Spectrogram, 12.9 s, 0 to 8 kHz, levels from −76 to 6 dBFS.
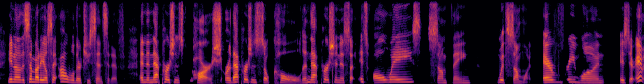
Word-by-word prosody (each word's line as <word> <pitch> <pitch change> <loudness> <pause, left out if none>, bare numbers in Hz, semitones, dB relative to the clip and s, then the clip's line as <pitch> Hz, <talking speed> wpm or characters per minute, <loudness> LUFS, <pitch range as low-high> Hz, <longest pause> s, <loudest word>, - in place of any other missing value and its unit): you 245 - +4
know, 230 -1 +1
that 215 - -1
somebody'll 230 -4 +5
say, 220 0 +2
"Oh, 275 -2 +2
well, 210 -3 -8
they're 180 -2 -5
too 175 0 -4
sensitive," 140 -3 -2 0.3
and 220 0 +1
then, 210 0 -2
"That 230 +1 +5
person's 225 -3 +1
too 405 -2 -32
harsh," - - +4
or, 205 -2 -1
"That 230 +2 +6
person's 230 -4 -1
so 180 - -2
cold," 190 -2 -8
and, 225 +5 -5
"That 225 0 +3
person 225 -2 +3
is 190 -1 -2
s" - - -2
it's 260 -2 -1
always 235 +4 -3
something 175 -2 -5 0.5
with 430 -2 -2
someone. - - 0 0.3
Everyone 215 -5 -1 0.3
is 200 -2 -1
different, 370 - +6
220 Hz, 160 wpm, -24 LUFS, 190-235 Hz, 0.5 s, That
